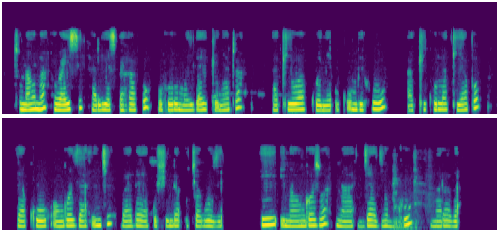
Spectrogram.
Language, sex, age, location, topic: Swahili, female, 36-49, Nakuru, government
